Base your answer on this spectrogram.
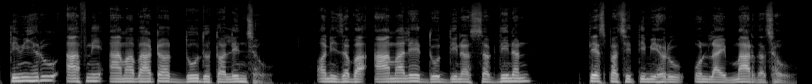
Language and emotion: Nepali, neutral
